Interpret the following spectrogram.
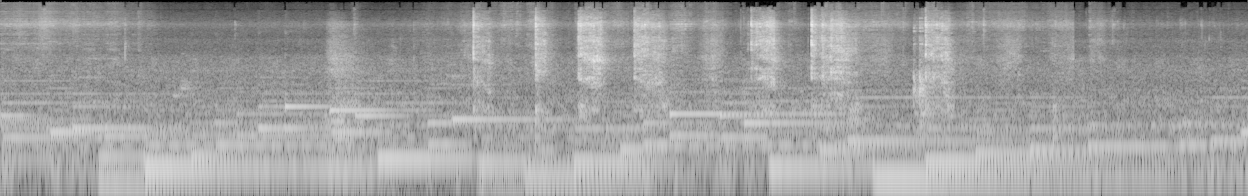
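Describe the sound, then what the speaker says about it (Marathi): Lapsi semolina and dry fruits roast in melted ghee while a spoon stirs and scrapes the pan, giving a continuous close rasping with some metallic clinks, and background music plays throughout. "एकदम ब्राऊन कलर होईपर्यंत आपल्याला भाजून घ्यायचंय याला"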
